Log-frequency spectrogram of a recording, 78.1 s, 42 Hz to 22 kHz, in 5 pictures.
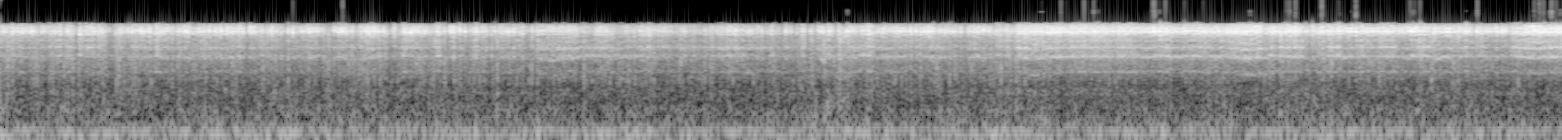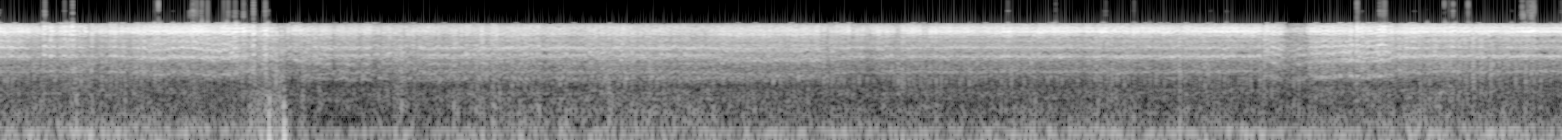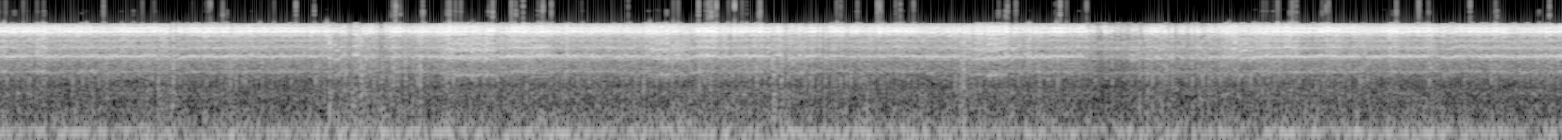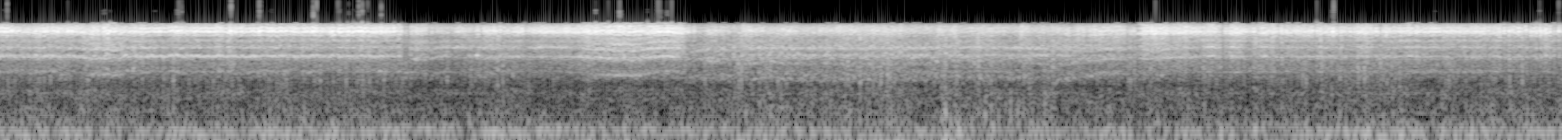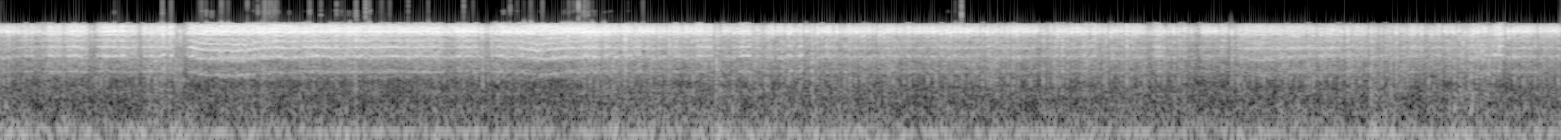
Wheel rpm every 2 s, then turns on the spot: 230, 230, 230, 230, 230, 230, 230, 240, 230, 210, 200, 200, 220, 240, 200, 230, 230, 230, 230, 230, 230, 220, 230, 230, 230, 230, 230, 200, 200, 220, 230, 240, 230, 230, 230, 230, 240, 230, 230.
none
